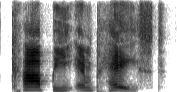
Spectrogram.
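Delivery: each word spelled out slowly; slow and deliberate. Shown as a demonstration. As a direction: drag it out to hammer the point home. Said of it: "copy and paste what we see Seattle doing".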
